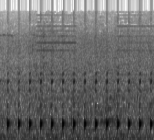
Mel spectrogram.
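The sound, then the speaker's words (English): An audio tactile pedestrian crossing button signal: a rapid, evenly spaced train of mid-pitched electronic ticks, around fourteen in quick succession with a steady rhythm, with faint traffic rumble underneath and no talking. “So next time you're waiting at a crossing, scrolling your phone, it'll be this sound that gets you moving.”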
